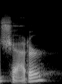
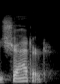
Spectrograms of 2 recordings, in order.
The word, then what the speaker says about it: shatter: Shudder and shudder are pronounced the same, but shatter makes a different sound because the vowel is a short A sound.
